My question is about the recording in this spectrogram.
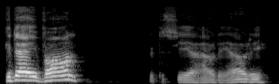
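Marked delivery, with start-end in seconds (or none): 0.0-0.8 calling out. Real, not acted. Loud shout-out greeting a viewer.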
